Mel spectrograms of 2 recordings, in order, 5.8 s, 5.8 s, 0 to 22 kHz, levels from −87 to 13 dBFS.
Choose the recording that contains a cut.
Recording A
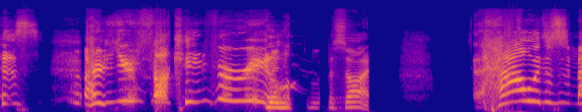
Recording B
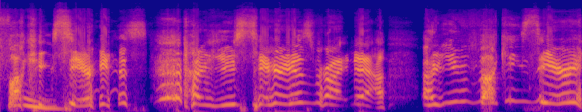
A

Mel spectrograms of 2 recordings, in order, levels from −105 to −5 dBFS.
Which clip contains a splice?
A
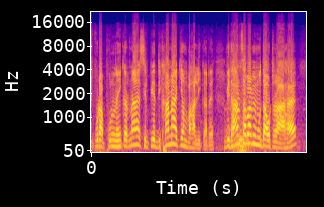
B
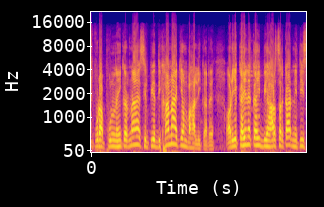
A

